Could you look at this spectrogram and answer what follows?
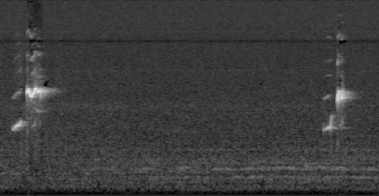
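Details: A male whiteface cockatiel in his cage whistles his favourite tune, two short tuneful phrases, each a quick low note leaping to a bright, wavering high one.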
